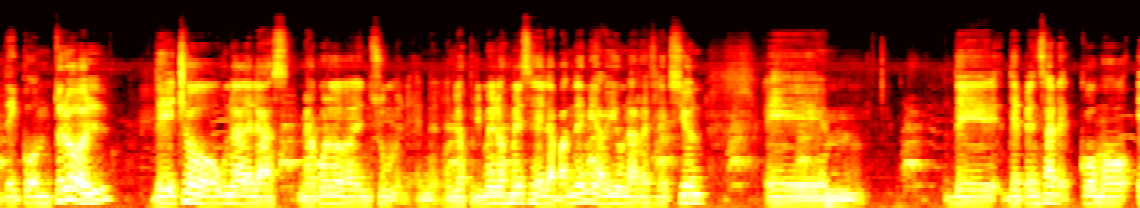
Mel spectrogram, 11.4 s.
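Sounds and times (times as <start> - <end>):
speech: 0.0 - 8.7, 9.4 - 11.4
dog barking in a drawn-out whining tonal bark: 2.7 - 3.5, 4.4 - 4.8, 5.7 - 8.3, 9.0 - 9.5.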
